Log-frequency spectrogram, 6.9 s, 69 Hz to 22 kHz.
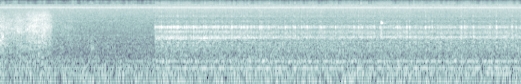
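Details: Platinum Blue DC aquarium return pump, decibel test with cabinet doors closed (about 33 dB; 47 W wide open): very faint steady low hum with soft whine, no rattle or surging; quiet, normal running.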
